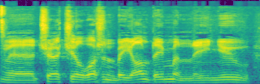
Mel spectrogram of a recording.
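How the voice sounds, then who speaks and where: An older man recalling someone in a hesitant way, full of pauses and fillers. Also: fairly low pitch, fairly even intonation, bright, forceful tone.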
